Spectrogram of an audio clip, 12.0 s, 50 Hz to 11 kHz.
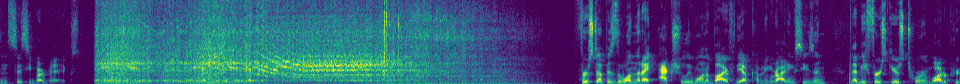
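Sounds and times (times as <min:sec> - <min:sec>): motorcycle engine revving: 0:01.2 - 0:07.1.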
